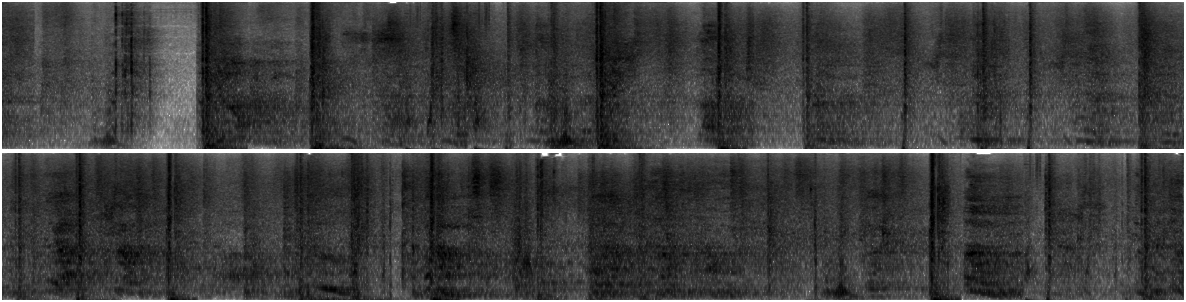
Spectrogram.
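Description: Men grunt and pant as they fight at close range.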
